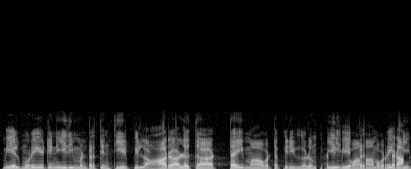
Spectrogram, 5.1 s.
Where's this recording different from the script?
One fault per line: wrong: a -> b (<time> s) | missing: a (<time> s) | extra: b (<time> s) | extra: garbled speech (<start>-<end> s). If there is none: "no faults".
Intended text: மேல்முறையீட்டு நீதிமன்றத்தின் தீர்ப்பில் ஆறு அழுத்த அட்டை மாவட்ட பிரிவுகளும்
extra: garbled speech (3.9-5.1 s)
